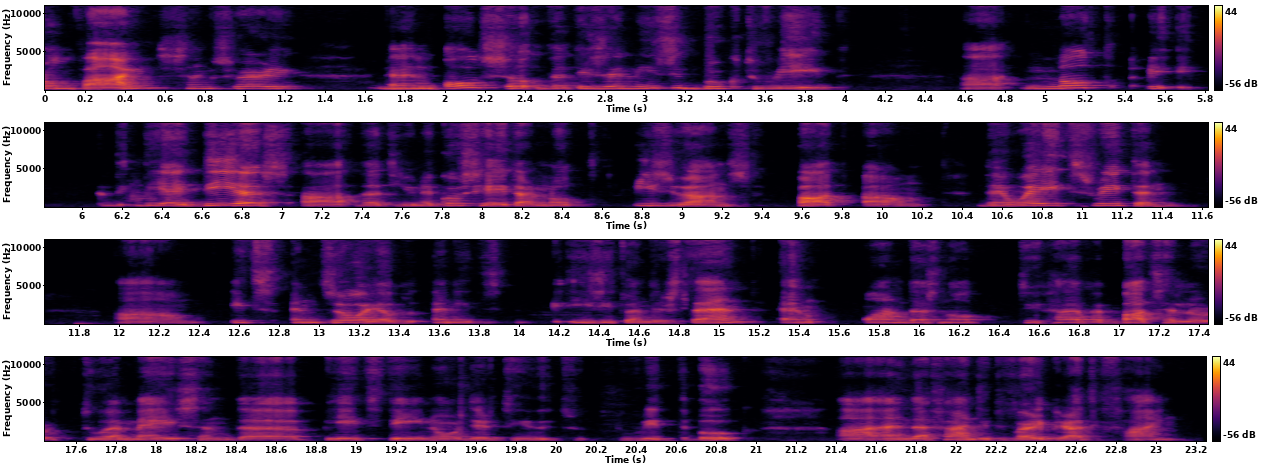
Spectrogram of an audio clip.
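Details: Adult speaker; ordinary speech.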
